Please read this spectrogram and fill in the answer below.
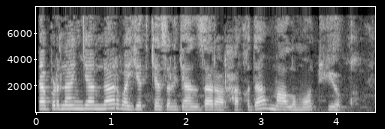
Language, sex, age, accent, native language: Uzbek, female, 18-24, Buxoro, Uzbek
